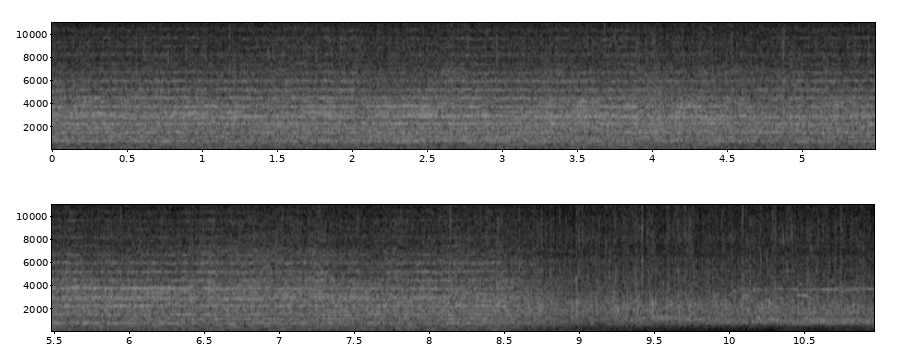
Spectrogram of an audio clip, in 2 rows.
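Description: A massed marching band of about 3,000 players holds one long brass chord over crowd applause. The chord stops a little before the end, leaving the applause.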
